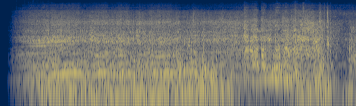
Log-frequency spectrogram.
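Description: Yamaha Banshee's two-stroke twin engine running hard at high revs, its pitch wavering, with heavy wind noise on the microphone; in the last second the sound turns rougher and noisier as the quad goes over backwards in a wheelie.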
